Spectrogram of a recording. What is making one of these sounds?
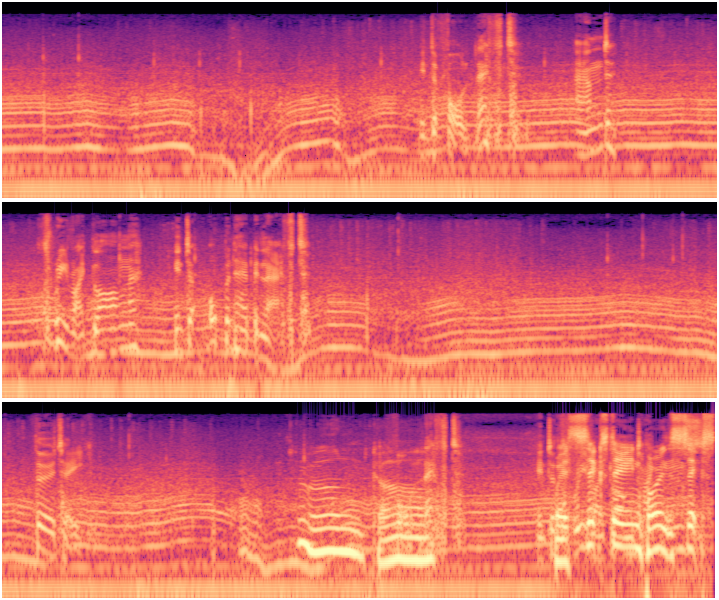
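A car engine roars and rises and falls in pitch as it revs through gear changes.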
